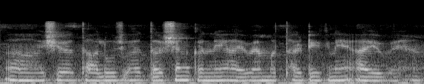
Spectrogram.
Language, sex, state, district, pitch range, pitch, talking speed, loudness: Hindi, female, Chandigarh, Chandigarh, 180-190 Hz, 185 Hz, 195 wpm, -17 LUFS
